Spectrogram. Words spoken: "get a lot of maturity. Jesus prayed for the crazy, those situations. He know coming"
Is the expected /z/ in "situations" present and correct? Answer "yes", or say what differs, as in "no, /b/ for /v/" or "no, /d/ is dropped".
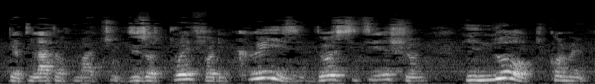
no, /z/ is dropped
